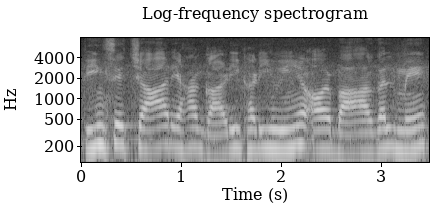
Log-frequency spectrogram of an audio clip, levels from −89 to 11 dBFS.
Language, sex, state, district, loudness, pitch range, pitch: Hindi, male, Madhya Pradesh, Katni, -13 LUFS, 170-185 Hz, 175 Hz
